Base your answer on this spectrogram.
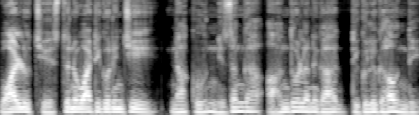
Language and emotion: Telugu, fearful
